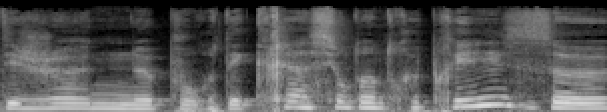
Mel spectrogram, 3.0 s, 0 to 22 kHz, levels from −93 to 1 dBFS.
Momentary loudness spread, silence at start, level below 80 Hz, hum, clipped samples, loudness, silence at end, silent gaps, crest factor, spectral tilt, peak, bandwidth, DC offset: 6 LU; 0 s; -40 dBFS; none; under 0.1%; -23 LUFS; 0 s; none; 18 dB; -6 dB/octave; -4 dBFS; 16.5 kHz; under 0.1%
